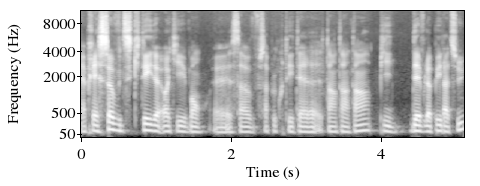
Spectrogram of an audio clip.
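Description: Against a quiet background, a man talks at a moderate pace in a Quebec accent. His voice is fairly low, and his intonation stays fairly even. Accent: Québécois French. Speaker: social media influencer. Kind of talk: interview. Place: studio. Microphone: studio mic.

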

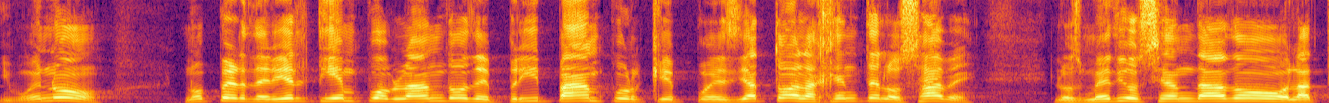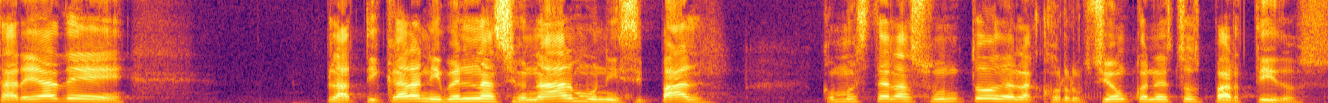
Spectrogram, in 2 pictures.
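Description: Over a quiet background, a man talks at a moderate pace with a high pitch and ordinary pitch variation. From Zapopan, Jalisco, Mexico; Jalisco, Mexico. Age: 30s. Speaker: mayoral candidate, primary school teacher; candidate, primary school teacher. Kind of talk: political debate. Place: studio. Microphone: podium.

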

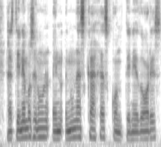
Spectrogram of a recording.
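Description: A man talks at a fairly quick pace. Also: quiet background. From Mexico, Michoacán (raised in Apatzingán); Michoacán, Mexico. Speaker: writer and poet; poet. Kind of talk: interview. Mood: relaxed reminiscing. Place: studio. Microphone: studio mic.

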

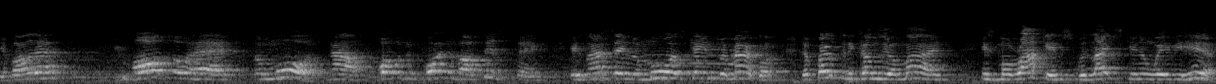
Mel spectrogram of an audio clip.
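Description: Speech at a moderate pace comes through with audible room echo and light background noise. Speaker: lecturer. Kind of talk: lecture. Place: stage. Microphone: podium.

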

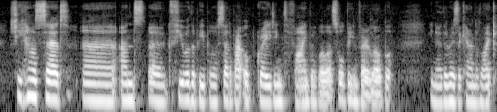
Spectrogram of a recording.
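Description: At a moderate pace, a woman is talking. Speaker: music teacher vlogger. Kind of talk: casual vlog chat. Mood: weary but hopeful. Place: home room. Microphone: phone near.

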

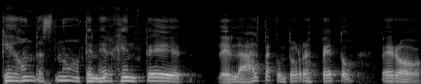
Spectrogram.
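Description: A man with a Sinaloan accent speaks at a fairly slow pace in an animated tone. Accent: Sinaloan Mexican Spanish. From Sinaloa, Mexico. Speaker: social media comedian. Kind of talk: casual chat. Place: studio. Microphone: studio mic.

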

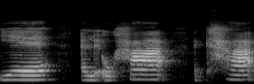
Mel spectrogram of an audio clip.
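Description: Light background noise sits under the audio, and the room echo is audible. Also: woman. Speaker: fashion vlogger. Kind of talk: casual vlog chat. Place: home room.

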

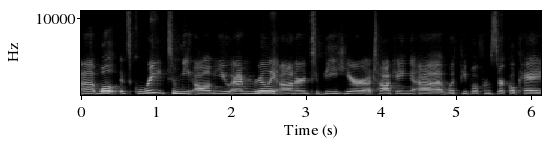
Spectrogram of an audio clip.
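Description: A woman with an American accent speaks at a moderate pace with hardly any pauses, using a fairly high pitch and fairly even intonation. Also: quiet background. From US Midwest. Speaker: mental health nonprofit staff presenter. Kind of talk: educational workshop presentation. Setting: video call. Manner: casual, frequent filler words. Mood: warm, friendly. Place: home room. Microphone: video call.

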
